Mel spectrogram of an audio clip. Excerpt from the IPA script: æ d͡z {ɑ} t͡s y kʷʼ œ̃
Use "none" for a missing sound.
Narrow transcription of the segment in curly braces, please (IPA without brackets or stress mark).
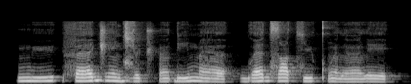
ɑ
